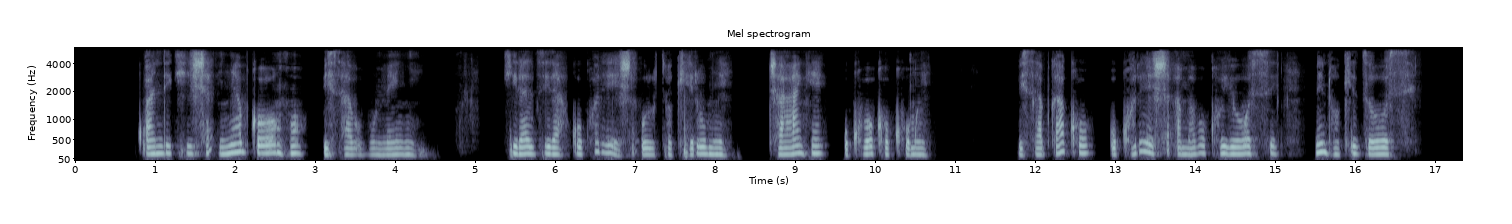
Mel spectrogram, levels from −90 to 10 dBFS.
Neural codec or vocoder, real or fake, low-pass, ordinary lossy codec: none; real; 5.4 kHz; AAC, 24 kbps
